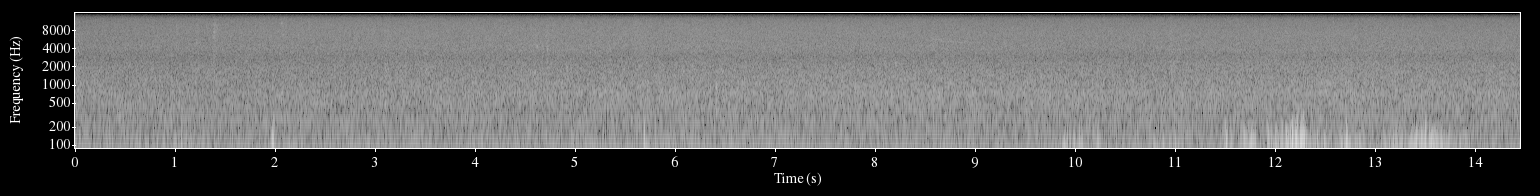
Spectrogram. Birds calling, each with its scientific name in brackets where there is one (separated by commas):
Red-winged Blackbird (Agelaius phoeniceus)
